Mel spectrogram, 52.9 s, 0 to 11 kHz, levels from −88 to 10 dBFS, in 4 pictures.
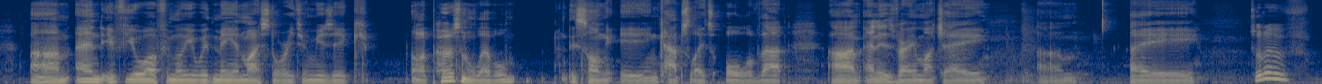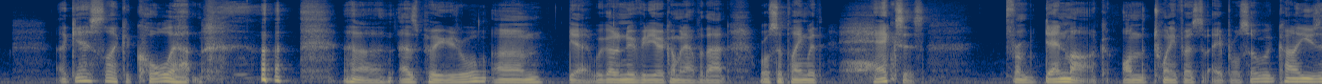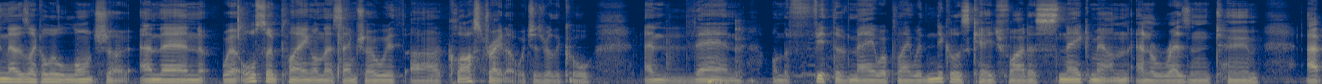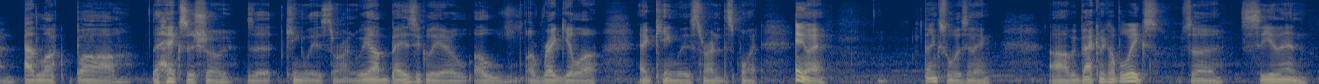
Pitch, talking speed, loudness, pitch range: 90 Hz, 180 wpm, -31 LUFS, 85-100 Hz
